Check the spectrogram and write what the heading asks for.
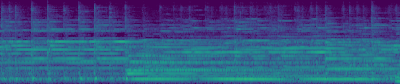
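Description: Carillon playing a slow tune: several bell notes ring together and are held, shifting to new notes a couple of times.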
